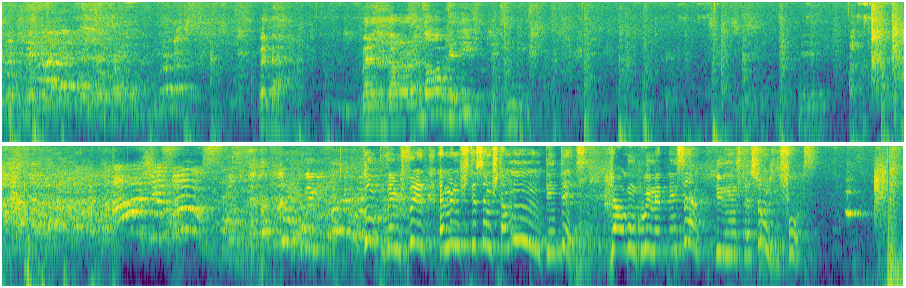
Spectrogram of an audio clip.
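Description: A young man raps into a microphone, heard through loudspeakers in a large hall.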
